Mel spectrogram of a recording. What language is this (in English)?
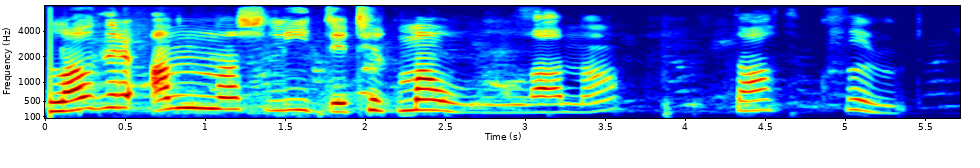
Icelandic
